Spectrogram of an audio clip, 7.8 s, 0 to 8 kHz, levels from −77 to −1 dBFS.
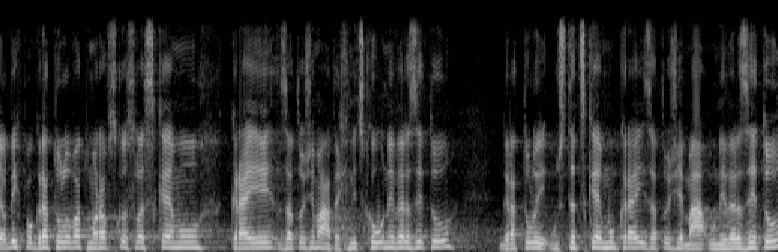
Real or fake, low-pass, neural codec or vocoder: real; 7.2 kHz; none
